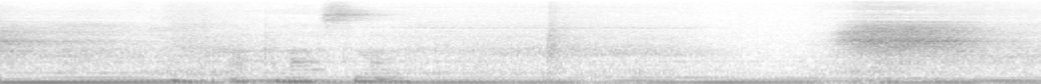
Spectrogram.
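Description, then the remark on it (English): Heavy, effortful breathing during reverse crunch abdominal exercises, with a loud exhale near the end, over a steady low droning background tone. “Lovely breathing.”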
